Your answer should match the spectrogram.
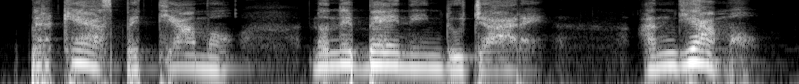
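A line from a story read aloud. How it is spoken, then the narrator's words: Whispered. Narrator (Italian): Nias gli sussurrò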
